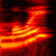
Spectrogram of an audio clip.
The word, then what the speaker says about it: Moe: Wendell Moy. I believe it's Wendell Moy, not Wendell Moe. We've been saying Wendell Moe. M-O-E, I think it's pronounced Moy, Polynesian descent.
